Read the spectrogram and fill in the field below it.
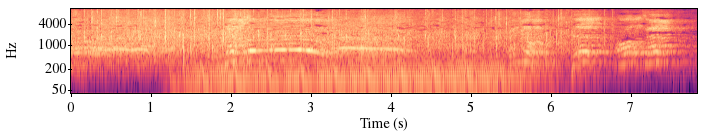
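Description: A large audience in a packed stadium bursts into loud, sustained clapping and cheering that swells, holds for several seconds, then thins out as voices rise over the fading applause.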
